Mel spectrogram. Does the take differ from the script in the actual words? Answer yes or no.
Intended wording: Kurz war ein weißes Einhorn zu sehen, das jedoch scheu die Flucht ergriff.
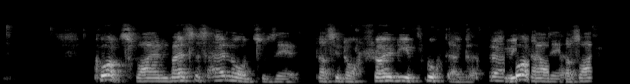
yes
